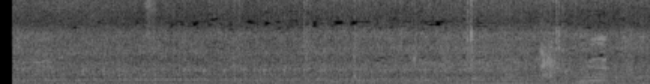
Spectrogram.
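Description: Steady street noise: a low, even engine rumble from vehicles idling nearby, with faint voices near the end.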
